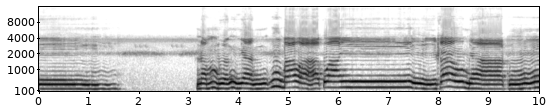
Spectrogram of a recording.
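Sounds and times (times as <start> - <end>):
high-pitched insect drone: 0.0 - 10.0.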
